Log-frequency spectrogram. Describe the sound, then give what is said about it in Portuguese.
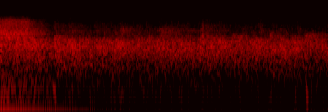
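A church audience applauding the Lord, a steady wash of many hands clapping together at an even, sustained level for the whole stretch, with no voices standing out above it. “Aplauda ao Senhor.”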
